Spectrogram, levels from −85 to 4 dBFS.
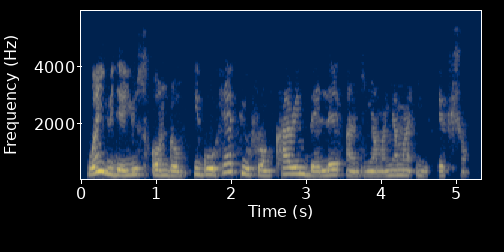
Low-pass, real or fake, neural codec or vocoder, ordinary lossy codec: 5.4 kHz; real; none; MP3, 48 kbps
